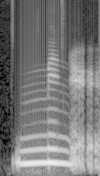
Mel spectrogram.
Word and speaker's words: Minerve: Minerve. – At least that's how the French pronounce it.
